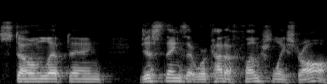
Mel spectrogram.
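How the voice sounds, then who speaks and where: This speaker has an American accent and a moderate pace. The intonation stays monotone and flat. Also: man. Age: 60s. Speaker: strength trainer. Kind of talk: podcast interview. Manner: hesitant, many fillers.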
